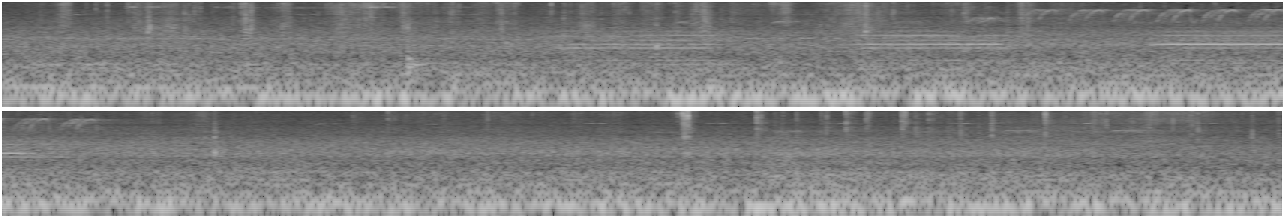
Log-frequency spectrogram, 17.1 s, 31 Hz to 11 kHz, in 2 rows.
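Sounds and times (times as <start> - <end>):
distant traffic rumble: 0.0 - 17.0.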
